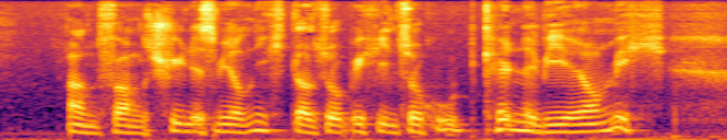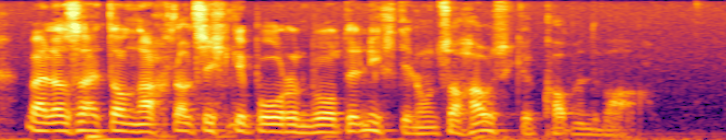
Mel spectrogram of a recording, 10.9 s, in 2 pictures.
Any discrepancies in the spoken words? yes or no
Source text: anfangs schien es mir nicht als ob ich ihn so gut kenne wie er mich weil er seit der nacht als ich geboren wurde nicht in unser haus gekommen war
no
